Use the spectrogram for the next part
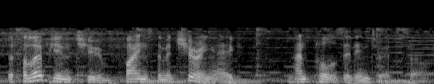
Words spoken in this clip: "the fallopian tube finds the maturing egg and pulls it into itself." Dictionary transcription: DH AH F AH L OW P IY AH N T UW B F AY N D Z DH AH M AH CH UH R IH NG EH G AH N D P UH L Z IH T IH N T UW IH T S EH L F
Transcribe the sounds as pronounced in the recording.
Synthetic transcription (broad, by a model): DH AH F AH L OW P IY AH N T UW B F AY N D Z DH AH M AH CH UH R IH NG EH G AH N P UH L Z IH T IH N T UW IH T S EH L F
